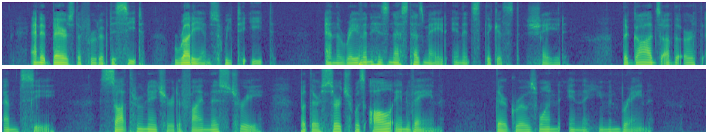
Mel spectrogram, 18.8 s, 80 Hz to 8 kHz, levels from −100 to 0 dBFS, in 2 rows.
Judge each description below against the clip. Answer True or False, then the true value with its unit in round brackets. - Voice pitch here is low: True (100 Hz)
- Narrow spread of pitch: True (2.2 semitones)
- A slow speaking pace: False (165 wpm)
